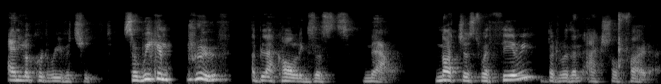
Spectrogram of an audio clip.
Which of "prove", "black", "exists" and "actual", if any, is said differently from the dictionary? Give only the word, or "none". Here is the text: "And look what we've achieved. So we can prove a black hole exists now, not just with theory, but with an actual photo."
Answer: none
